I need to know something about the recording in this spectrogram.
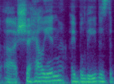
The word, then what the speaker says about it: Schiehallion: So what they used is a mountain called Schiehallion, I believe is the pronunciation, which is in Scotland.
